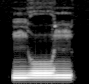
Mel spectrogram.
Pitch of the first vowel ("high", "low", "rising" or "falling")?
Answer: high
